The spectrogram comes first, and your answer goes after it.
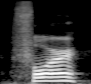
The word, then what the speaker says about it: vor: V is pronounced like F. So it should be vor 2 Tagen.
